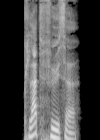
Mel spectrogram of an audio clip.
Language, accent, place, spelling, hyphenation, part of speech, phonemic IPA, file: German, Germany, Berlin, Plattfüße, Platt‧fü‧ße, noun, /ˈplatfyːsə/, De-Plattfüße.ogg
- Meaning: nominative/accusative/genitive plural of Plattfuß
